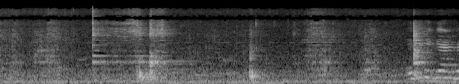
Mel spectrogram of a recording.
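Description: Onions frying in a pan while a home cook stirs, a steady soft sizzle broken by a few sharp scrapes and clinks of the spoon against the metal.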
